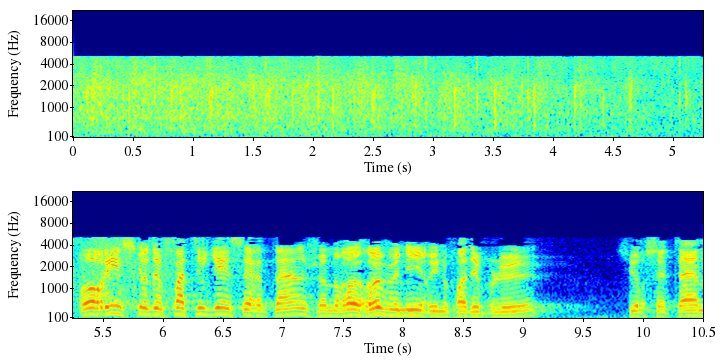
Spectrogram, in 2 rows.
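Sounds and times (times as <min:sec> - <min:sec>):
congregation applauding during a church service: 0:00.0 - 0:06.4
speech: 0:05.3 - 0:09.2, 0:09.9 - 0:10.4.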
